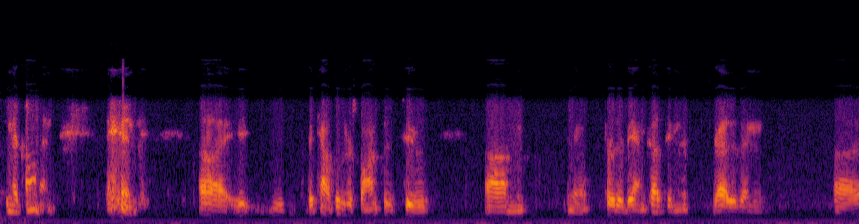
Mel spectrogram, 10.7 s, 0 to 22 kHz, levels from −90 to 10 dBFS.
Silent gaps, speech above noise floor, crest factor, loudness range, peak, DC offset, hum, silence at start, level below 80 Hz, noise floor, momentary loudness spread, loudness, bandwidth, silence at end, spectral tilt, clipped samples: none; 37 dB; 20 dB; 2 LU; -6 dBFS; under 0.1%; none; 0.05 s; -70 dBFS; -60 dBFS; 18 LU; -24 LUFS; 7.2 kHz; 0 s; -4.5 dB/octave; under 0.1%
